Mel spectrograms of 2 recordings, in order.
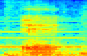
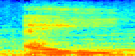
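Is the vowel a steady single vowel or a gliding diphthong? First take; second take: single vowel; diphthong. First: The vowel stays steady as a single vowel. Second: The vowel glides like a diphthong. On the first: "这是一个单元音" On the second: "如果我们发成了A，那么口型呢就是从大到小"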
